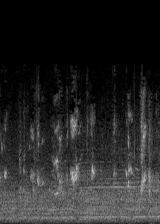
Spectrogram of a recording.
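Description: Arena crowd noise during live basketball play, with a basketball bouncing on the hardwood twice, about half a second in and near the end, and short high sneaker squeaks.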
